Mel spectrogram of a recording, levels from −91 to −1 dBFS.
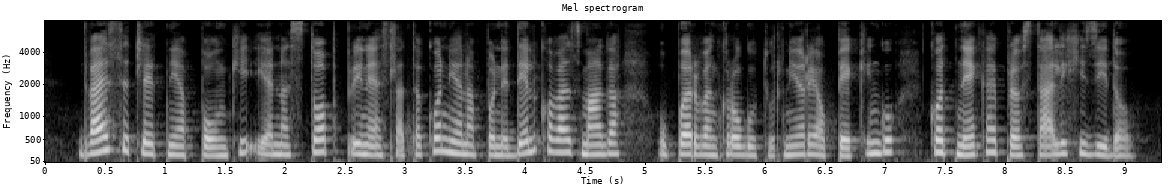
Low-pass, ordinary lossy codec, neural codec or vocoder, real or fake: none; none; codec, 16 kHz, 4 kbps, X-Codec, WavLM features, trained on Multilingual LibriSpeech; fake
